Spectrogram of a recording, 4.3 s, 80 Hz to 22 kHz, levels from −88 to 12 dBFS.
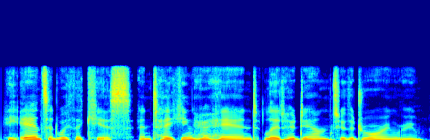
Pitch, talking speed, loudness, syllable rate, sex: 195 Hz, 225 wpm, -17 LUFS, 4.9 syllables/s, female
